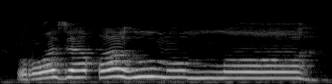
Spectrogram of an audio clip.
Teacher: زا کے اندر بزنگ ساؤنڈ بھی کلیئر ہوگی اور پھر ہیوی بھی نہیں ہونا چاہیے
